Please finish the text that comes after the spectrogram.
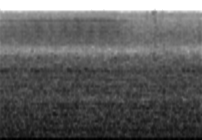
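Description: A truck engine in American Truck Simulator gives a steady, even drone with no breaks or variation.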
